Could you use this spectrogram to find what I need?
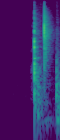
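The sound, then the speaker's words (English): A snooker ball rattles in the pocket: three quick, hard clacks in an uneven rhythm, each ringing briefly before fading, following a moment of silence with no voices. “Oh, jingles and jangles in the pocket.”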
